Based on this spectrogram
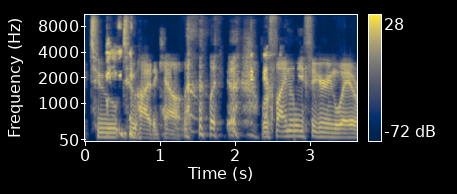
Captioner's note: laughs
